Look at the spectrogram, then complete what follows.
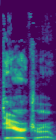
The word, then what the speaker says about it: Deirdre: Deirdre which is what the name is Deirdre yeah which is an Irish name yeah but they're the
